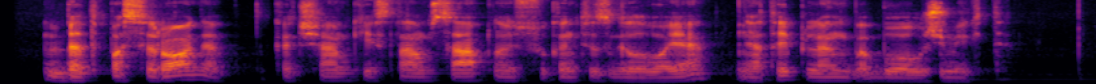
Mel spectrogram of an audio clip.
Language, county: Lithuanian, Vilnius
